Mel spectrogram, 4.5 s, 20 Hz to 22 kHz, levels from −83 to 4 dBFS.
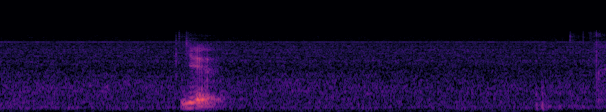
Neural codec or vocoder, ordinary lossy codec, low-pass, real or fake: none; none; 7.2 kHz; real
